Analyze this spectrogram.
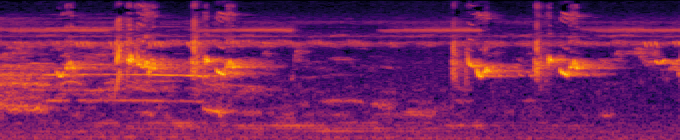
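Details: ['Just after dawn in a housing complex full of sooty-headed bulbuls: clear, bubbly whistled notes in short bursts, a pause, then more liquid phrases, with a steady high hiss behind.']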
